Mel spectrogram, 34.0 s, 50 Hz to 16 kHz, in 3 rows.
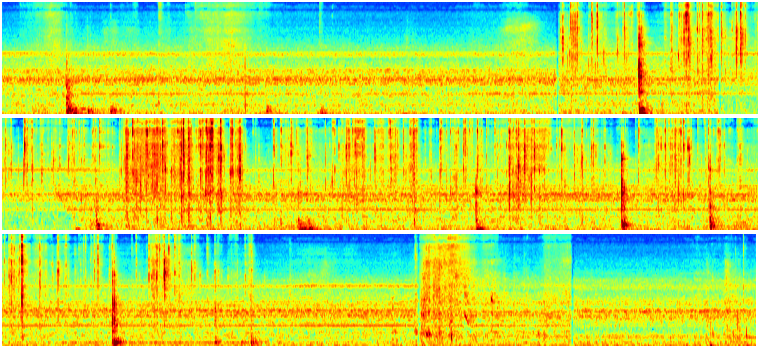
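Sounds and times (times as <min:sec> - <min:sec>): packaging crinkling and tearing: 0:08.4 - 0:26.5.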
